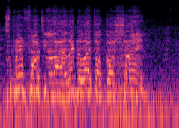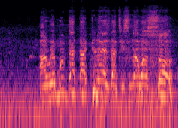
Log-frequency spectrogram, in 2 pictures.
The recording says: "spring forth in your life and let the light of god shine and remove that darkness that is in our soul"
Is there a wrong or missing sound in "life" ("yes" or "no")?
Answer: yes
